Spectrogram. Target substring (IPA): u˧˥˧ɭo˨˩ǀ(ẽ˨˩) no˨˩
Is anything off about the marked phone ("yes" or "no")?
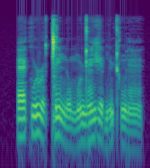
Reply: yes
